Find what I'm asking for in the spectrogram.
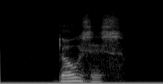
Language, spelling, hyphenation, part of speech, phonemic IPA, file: Dutch, dosis, do‧sis, noun, /ˈdoː.zɪs/, Nl-dosis.ogg
- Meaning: dose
